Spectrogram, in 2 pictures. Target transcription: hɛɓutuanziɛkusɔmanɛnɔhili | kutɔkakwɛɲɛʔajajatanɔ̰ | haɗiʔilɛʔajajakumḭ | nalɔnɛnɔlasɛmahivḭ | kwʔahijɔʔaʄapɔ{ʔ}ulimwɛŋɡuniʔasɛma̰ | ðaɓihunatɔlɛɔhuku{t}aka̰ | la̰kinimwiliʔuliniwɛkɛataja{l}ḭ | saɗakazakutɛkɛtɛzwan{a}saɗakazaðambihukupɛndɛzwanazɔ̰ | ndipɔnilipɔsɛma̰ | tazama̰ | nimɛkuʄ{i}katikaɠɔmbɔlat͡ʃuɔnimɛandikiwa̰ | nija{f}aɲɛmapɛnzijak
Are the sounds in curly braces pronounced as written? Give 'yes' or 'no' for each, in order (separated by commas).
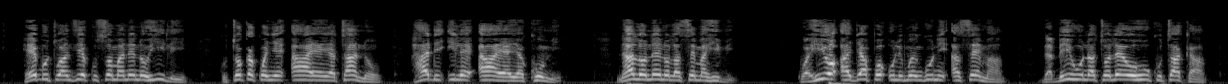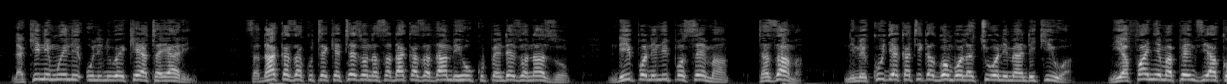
yes, yes, no, yes, no, yes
